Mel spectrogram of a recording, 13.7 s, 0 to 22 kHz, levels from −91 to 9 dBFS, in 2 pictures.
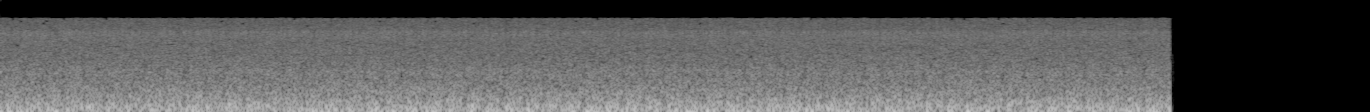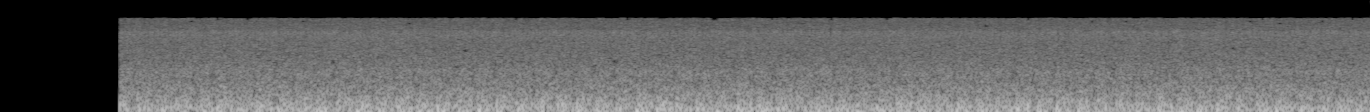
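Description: At 5.85 s the speech cuts to silence until 7.45 s, an audio dropout to silence, likely a lost input while recording continued.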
